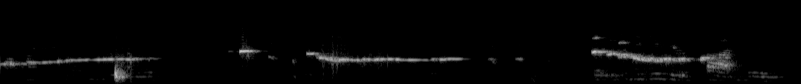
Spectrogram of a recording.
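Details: Daisy's 4-week-old Cavalier King Charles Spaniel puppies in their pen give drawn-out, tonal whines: a long steady cry, a second level whine after a short squeak, then a falling wail ending in a brief rough note, with quiet gaps between.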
